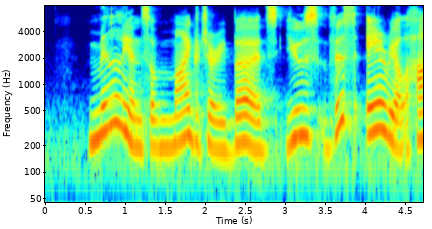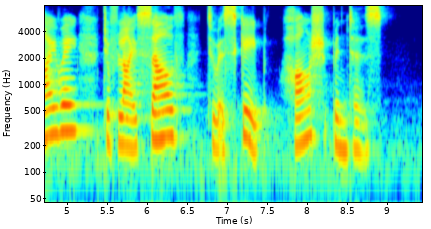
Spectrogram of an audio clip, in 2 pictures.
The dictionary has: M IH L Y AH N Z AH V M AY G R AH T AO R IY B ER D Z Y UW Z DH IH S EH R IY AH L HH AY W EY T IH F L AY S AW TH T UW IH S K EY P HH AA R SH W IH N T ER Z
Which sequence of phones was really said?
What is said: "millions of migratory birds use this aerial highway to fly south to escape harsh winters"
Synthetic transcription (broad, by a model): M IH L Y AH N Z AH V M AY G R AH T AO R IY B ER D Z Y UW Z DH IH S EH R IY AH L HH AY W EY T IH F L AY S AW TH T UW IH S K EY P HH AA SH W IH N T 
